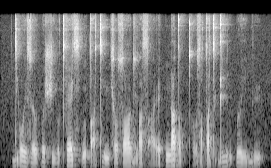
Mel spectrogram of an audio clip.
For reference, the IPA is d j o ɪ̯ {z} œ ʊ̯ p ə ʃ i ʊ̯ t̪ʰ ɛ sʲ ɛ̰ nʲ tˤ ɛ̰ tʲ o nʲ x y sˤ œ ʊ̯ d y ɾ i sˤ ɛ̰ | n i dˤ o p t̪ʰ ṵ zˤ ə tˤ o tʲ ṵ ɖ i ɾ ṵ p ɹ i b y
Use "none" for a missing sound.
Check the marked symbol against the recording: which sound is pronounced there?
z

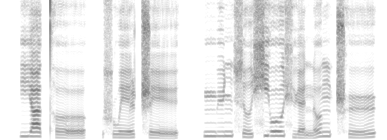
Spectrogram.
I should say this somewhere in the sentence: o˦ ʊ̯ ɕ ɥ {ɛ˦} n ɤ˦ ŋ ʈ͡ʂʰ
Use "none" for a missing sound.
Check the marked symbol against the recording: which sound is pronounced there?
ɛ̰˨˩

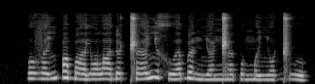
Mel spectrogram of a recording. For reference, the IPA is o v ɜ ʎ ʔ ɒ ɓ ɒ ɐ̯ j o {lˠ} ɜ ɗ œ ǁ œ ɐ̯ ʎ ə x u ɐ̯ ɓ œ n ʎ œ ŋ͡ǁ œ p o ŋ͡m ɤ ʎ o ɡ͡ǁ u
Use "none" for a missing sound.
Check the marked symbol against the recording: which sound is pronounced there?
lˠ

